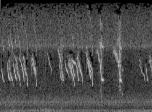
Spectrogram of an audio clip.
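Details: Several three-week-old chicks peep rapidly in overlapping runs of short, high, downslurred cheeps, over a steady low hum.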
